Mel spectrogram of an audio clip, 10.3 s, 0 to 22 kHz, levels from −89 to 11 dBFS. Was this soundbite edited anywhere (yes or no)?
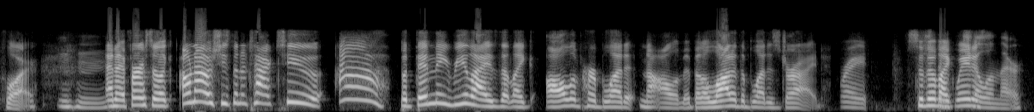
yes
